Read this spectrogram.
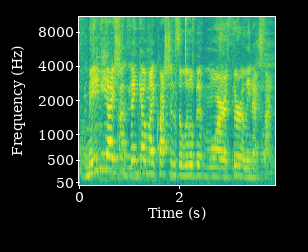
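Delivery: normal talking voice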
